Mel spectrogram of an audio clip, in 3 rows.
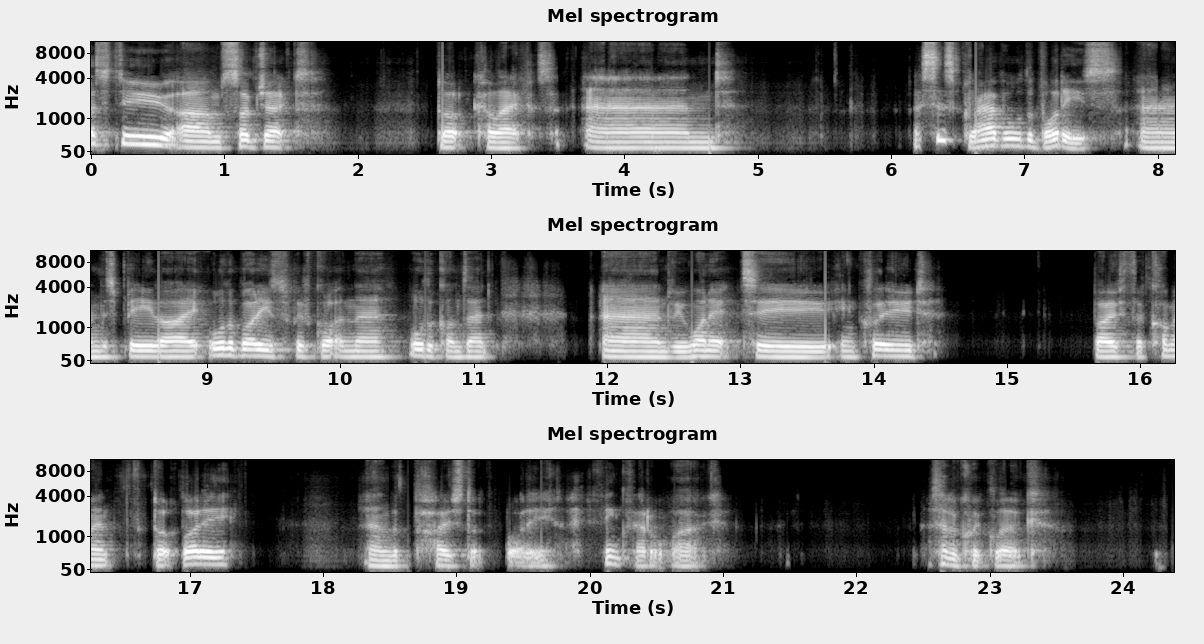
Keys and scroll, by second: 0.9 c, 2.1-4.0 typing, 5.6-7.1 typing, 7.9 Escape, 8.3 shift+a, 10.9 BackSpace, 13.4-20.6 typing, 15.0 Left, 20.3 Down, 21.4 super+s, 21.6 Up, 22.3 super+Tab, 23.5 Up.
